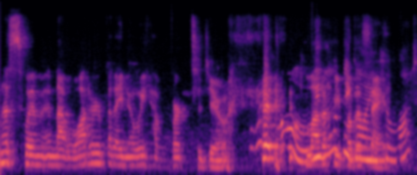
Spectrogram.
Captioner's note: laughs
